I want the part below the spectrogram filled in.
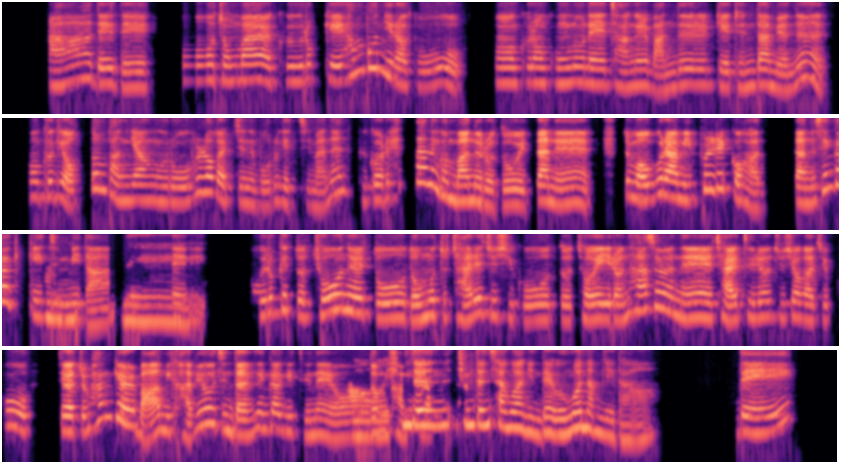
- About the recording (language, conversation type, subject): Korean, advice, 직장에서 관행처럼 굳어진 불공정한 처우에 실무적으로 안전하게 어떻게 대응해야 할까요?
- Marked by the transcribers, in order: "들어주셔" said as "들여주셔"; tapping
